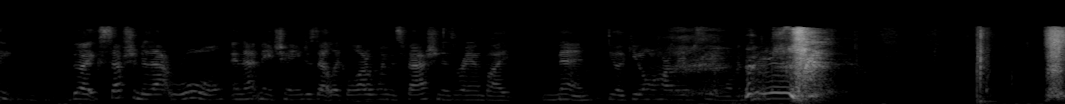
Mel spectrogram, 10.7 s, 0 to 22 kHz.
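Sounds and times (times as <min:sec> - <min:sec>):
speech: 0:00.8 - 0:08.4
person sneezing: 0:06.8 - 0:08.4, 0:10.5 - 0:10.6.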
